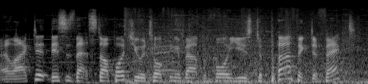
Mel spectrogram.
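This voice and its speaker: With an Australian accent, a man talks at a very fast pace over noticeable background noise. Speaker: esports commentator. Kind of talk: live commentary.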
